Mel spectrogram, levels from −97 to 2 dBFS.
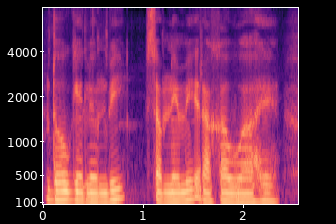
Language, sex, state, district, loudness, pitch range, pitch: Hindi, male, Arunachal Pradesh, Papum Pare, -13 LUFS, 115-130 Hz, 120 Hz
